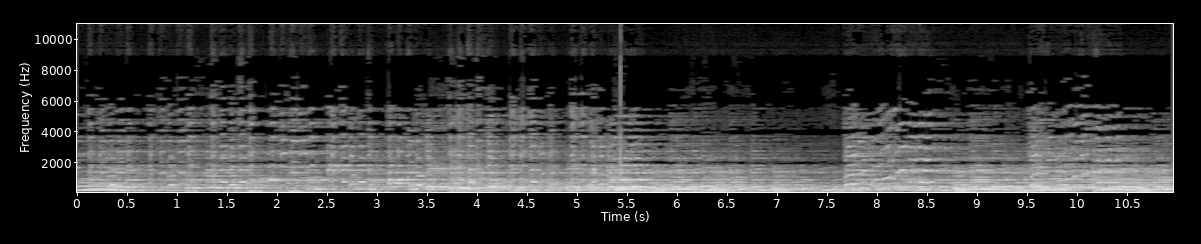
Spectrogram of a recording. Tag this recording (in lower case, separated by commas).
violin, music, musical instrument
